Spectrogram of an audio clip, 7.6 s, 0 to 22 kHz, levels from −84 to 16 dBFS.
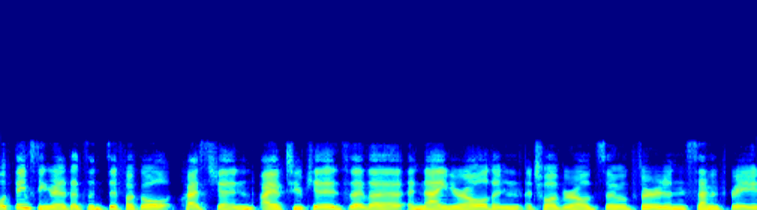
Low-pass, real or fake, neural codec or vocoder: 7.2 kHz; fake; codec, 16 kHz, 1 kbps, FunCodec, trained on Chinese and English, 50 frames a second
